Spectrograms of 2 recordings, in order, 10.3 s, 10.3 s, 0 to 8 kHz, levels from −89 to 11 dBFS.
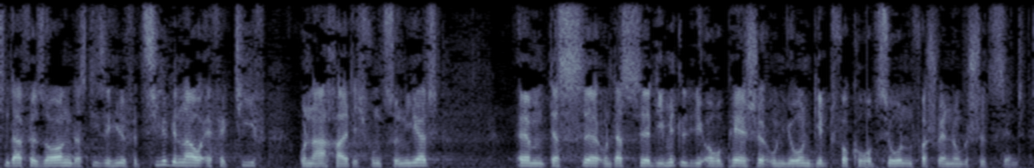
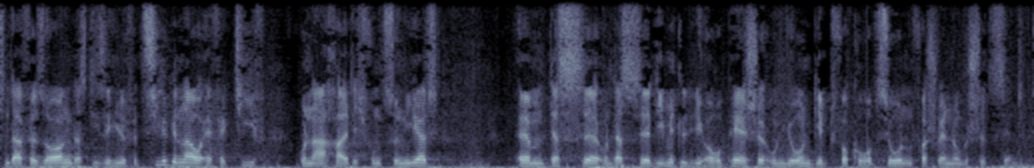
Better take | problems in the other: first | background sound (Walk, footsteps); 9 dB below the speech

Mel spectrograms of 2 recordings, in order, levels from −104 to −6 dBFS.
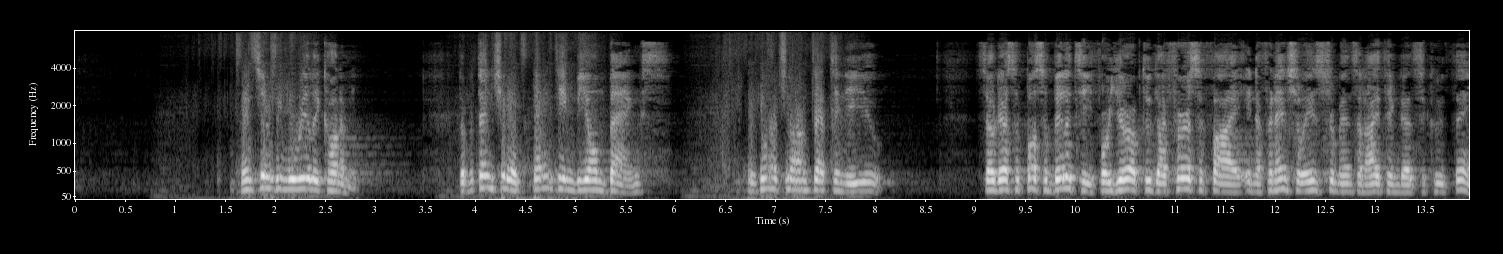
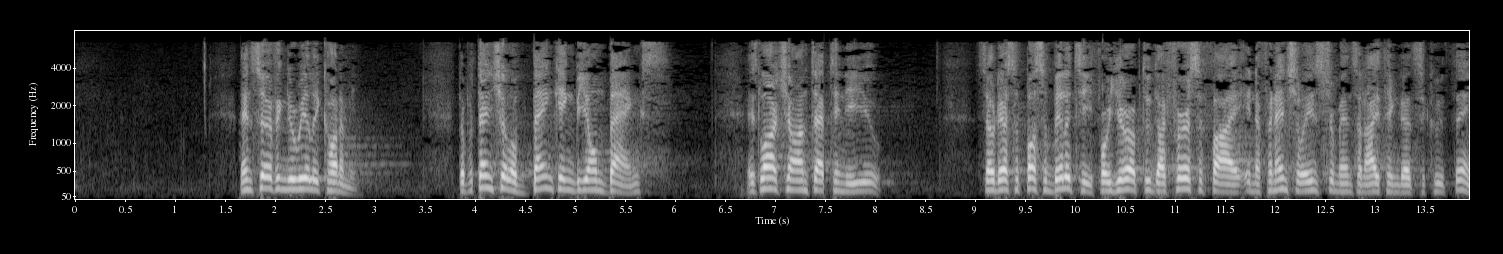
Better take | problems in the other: second | noise reduction (neural separator model SepFormer DNS4)

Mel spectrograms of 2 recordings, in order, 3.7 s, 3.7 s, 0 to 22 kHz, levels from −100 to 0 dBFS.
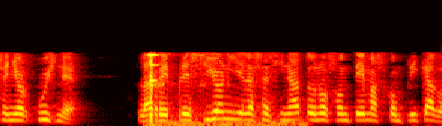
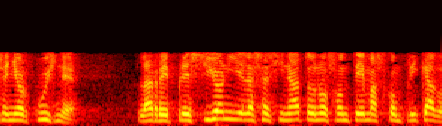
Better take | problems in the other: second | noise reduction (classical method log-MMSE)

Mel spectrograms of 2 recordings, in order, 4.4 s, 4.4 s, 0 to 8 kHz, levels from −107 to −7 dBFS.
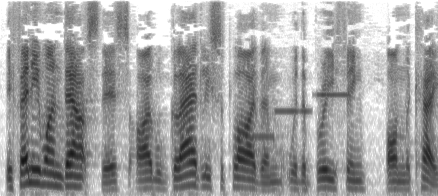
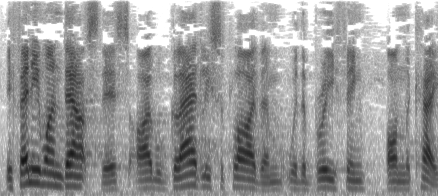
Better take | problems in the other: second | noise reduction (neural mask model RNNoise)

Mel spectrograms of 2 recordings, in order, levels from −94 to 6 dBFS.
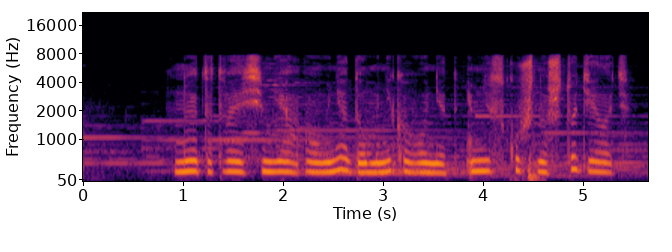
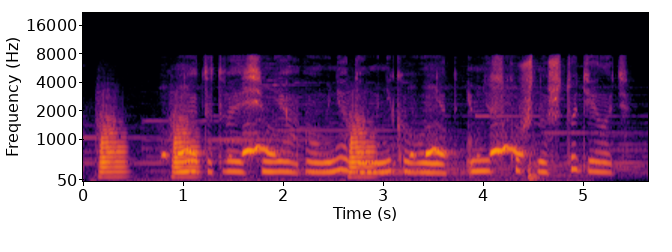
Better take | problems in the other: first | background sound (Brass instrument + Bird vocalization, bird call, bird song); 3 dB above the speech

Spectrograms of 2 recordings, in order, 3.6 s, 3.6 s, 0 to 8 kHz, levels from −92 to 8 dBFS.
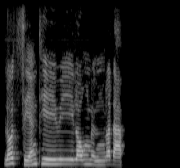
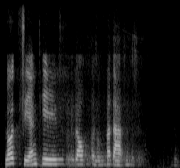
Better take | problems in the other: first | noise reduction (neural mask model DeepFilterNet 3)

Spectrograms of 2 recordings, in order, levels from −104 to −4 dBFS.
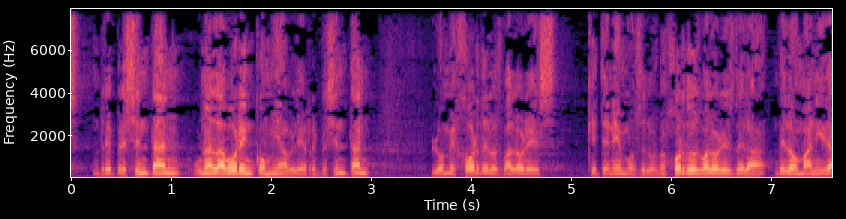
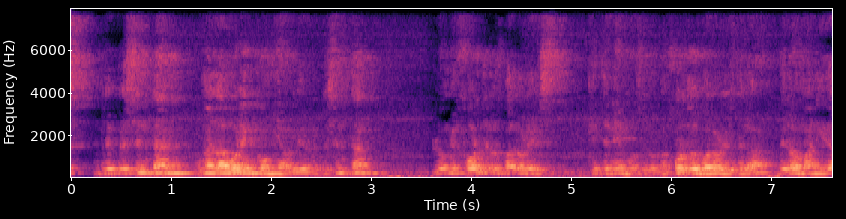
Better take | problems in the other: first | background sound (Boiling); 20 dB below the speech // room echo; dies away in 0.6 s

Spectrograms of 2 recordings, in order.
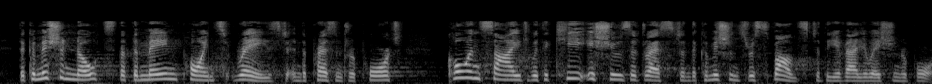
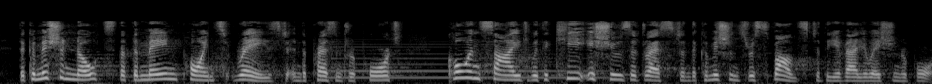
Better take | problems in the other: first | background sound (Wind instrument, woodwind instrument); 20 dB below the speech

